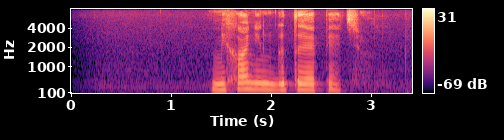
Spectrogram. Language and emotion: Russian, neutral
